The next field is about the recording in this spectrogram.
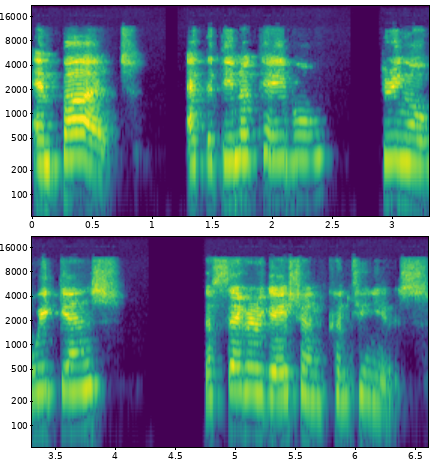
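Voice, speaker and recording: With a Korean accent, a woman speaks fairly slowly in a high pitch and fairly even intonation. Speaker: professor. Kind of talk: panel talk.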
